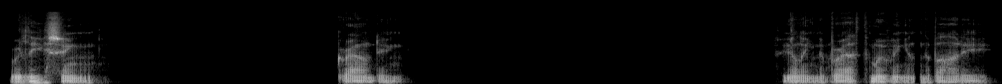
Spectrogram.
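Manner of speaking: guided meditation. Acted. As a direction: gently guide them into stillness.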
